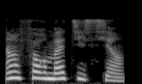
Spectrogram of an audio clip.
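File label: "informaticien", French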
